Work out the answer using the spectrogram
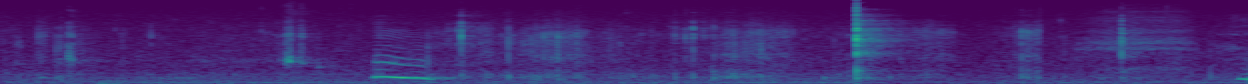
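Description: A person chewing a mouthful of food, with small wet mouth clicks throughout. About two seconds in comes a short, low voiced hum that falls in pitch, and just after four seconds a single sharp click.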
